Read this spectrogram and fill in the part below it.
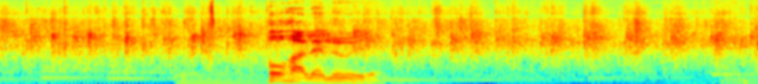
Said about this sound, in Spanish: Den un fuerte aplauso a nuestro Dios.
